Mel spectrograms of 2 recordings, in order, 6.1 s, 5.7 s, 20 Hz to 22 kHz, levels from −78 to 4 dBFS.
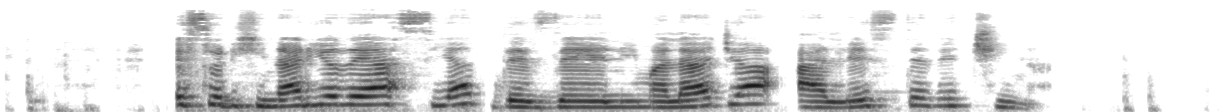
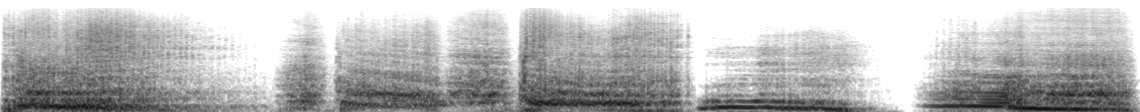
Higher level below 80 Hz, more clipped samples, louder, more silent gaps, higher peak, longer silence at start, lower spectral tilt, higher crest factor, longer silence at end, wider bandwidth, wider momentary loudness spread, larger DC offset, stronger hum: second, -56 dBFS vs -30 dBFS; neither; second, -15 LUFS vs -12 LUFS; first, 3.94-3.98 s vs none; about the same, -2 dBFS vs 0 dBFS; first, 0.9 s vs 0 s; second, -4 dB/octave vs -7.5 dB/octave; about the same, 16 dB vs 12 dB; first, 0.95 s vs 0 s; first, 15 kHz vs 13.5 kHz; second, 12 LU vs 16 LU; neither; neither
